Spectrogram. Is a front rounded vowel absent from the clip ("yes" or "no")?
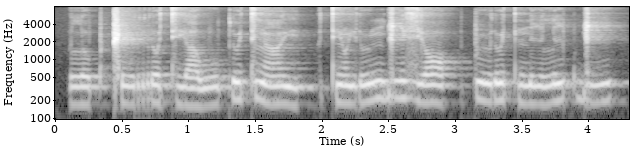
yes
